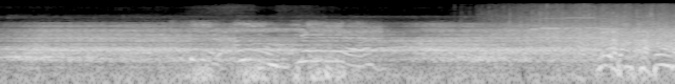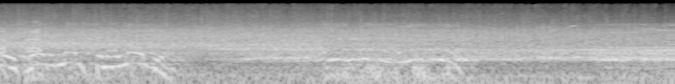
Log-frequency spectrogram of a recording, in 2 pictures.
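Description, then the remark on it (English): A crowd of Raiders fans and other fans in Las Vegas claps and cheers in a steady, dense roar that swells midway, with voices shouting over the sustained applause throughout. “If you're ready for this clap, let me hear you say, yeah!”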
